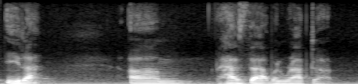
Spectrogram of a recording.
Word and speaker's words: Ida: I think Ida are as they pronounce it in Polish EDA has that one wrapped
